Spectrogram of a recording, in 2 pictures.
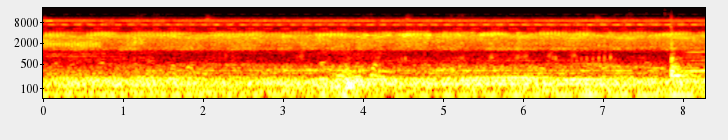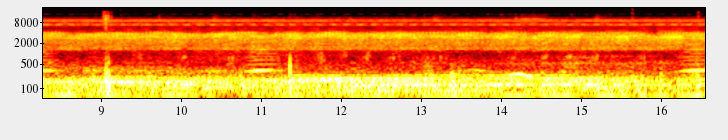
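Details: Frogs, small frogs and banded bullfrogs in the night after rain. A low rumbling chorus runs under occasional quick rattling chirp series spaced several seconds apart, plus faint short notes, all over continuous high cricket-like trilling.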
